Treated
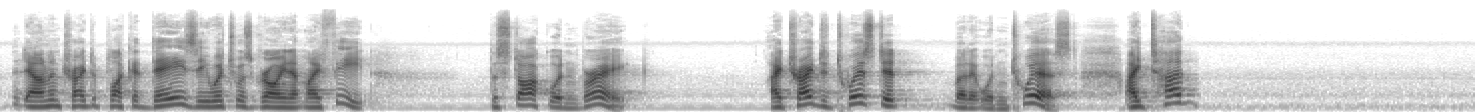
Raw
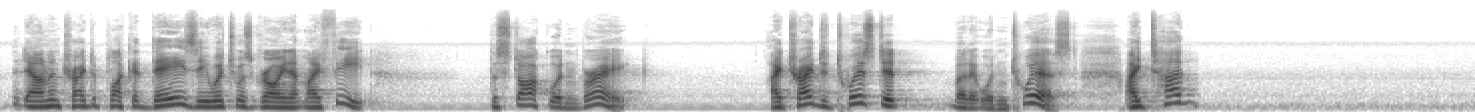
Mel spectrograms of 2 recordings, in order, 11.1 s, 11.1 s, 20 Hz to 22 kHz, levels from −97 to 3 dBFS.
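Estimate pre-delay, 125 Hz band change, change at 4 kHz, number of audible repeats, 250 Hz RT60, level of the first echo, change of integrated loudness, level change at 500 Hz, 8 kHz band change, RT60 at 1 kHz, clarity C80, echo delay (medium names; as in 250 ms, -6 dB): no reverb, -6.0 dB, +1.5 dB, no echo, no reverb, no echo, +1.0 dB, +1.5 dB, +1.5 dB, no reverb, no reverb, no echo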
